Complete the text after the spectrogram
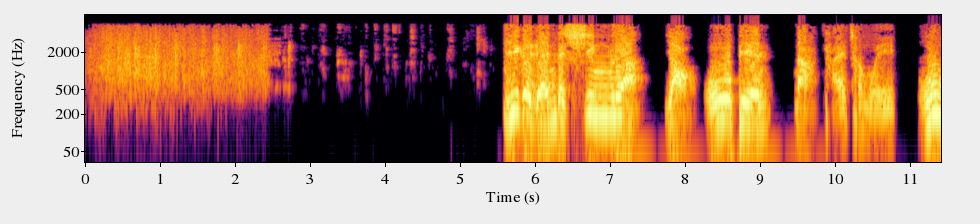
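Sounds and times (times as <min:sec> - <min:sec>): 
audience applause: 0:00.0 - 0:02.9
speech: 0:05.6 - 0:11.4.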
